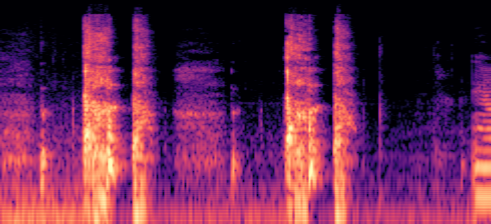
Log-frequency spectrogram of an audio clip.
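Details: Two pairs of harsh, wet-sounding coughs from an adult, with brief throat-clearing between; she reports wheezing on exertion, stopping breathing in sleep, and coughing up blood, and has just taken a breathing treatment.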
